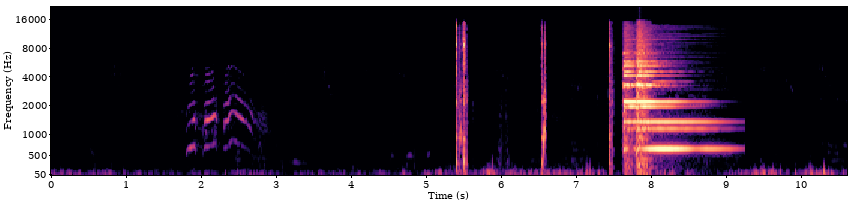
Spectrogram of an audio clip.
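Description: Subscribe-button overlay sound effect: three sharp mouse-like clicks about a second apart, then a loud bell ding that rings out for about a second and a half. A brief chirping call sounds near two seconds in.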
